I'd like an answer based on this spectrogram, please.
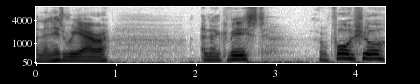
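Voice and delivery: talking through a yawn. Narrating the passes leading up to a goal, yawning while talking. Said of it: "Sorry, I'm yawning".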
